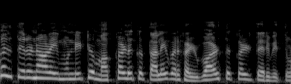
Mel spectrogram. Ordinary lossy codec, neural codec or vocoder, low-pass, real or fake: none; codec, 16 kHz, 16 kbps, FunCodec, trained on LibriTTS, 50 frames a second; none; fake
